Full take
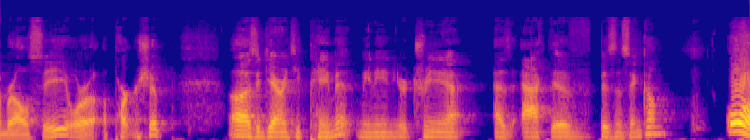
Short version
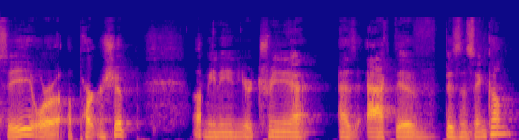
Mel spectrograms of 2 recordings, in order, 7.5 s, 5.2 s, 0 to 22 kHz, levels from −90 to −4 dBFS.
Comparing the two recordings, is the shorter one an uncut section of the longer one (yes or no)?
no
